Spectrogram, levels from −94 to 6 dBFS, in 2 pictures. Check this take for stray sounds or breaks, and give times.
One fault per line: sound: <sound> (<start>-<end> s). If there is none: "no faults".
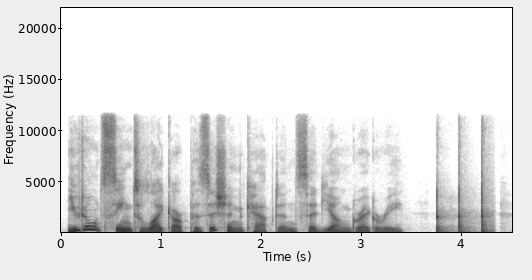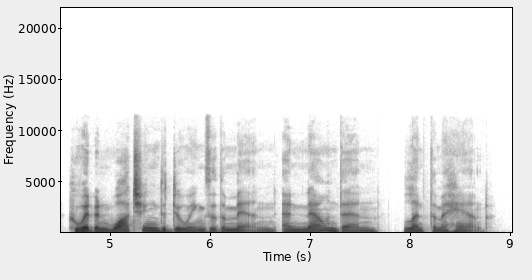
sound: thud (3.8-4.4 s)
